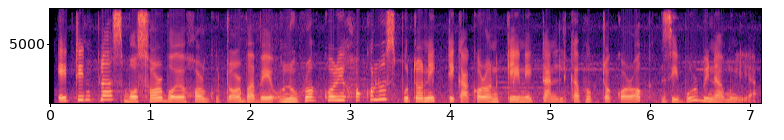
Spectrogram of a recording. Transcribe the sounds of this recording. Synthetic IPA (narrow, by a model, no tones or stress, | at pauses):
etinplasbɔsɔɹbɔjɔxɔɹɡutɔɹbabɛonuɡɹɔɦkoɹixɔkɔlʊsputɔnik̚tikakɔɹɔnklinik̚tanlikabʱuktɔkɔɹɔkzibuɹbinamulḭja̰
